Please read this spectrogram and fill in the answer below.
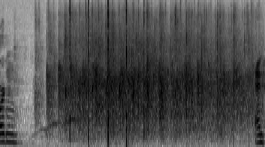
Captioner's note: audience applauding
